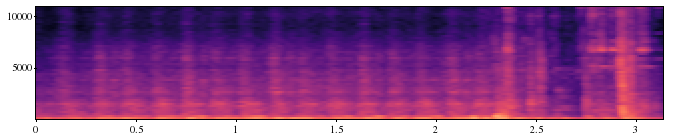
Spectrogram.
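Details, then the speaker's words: 1955 Chevy 210 revived after sitting many years, warm, with fuel in tank: uneven, lumpy low chuffing that surges and sags with rattling, engine can't drive to the gate; carburetor has an accelerator pump and fuel delivery fault. "yep it ain't going it won't even make it to the gate so we have to go find out what's up with this carburetor besides the accelerator pump it's got a delivery issue"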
